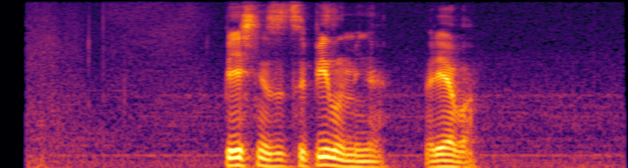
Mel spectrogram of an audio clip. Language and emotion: Russian, neutral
